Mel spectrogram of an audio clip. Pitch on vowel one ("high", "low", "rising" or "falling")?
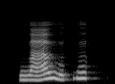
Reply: rising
